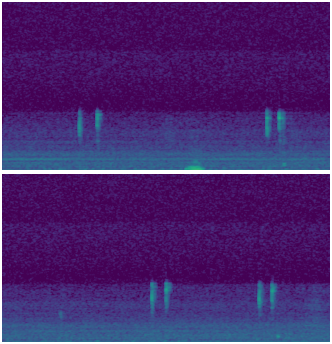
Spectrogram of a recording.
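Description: Faint computer mouse clicks, mostly in quick pairs, four times over a few seconds, against a low steady hum. A brief low vocal sound about two seconds in is the loudest thing.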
